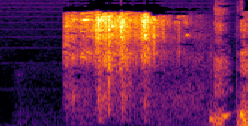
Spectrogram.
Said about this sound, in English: No, because I'm in the living room and my bell's upstairs, but I have some keys I can jangle. Jangle them.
